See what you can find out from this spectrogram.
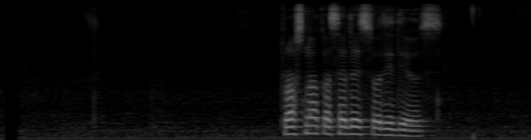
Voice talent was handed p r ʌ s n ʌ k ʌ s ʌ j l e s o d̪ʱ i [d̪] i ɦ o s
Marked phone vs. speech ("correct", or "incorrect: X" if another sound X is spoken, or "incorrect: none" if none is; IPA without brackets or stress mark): correct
